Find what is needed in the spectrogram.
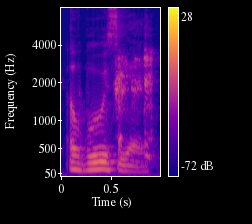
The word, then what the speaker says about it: Awuzie: Say it with me. Chidobe. – Chidobe. – Chidobe. – Chidobe. – Awuzie. – Awuzie.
